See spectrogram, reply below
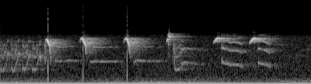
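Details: Malinois Waterslager canary recorded on 26 October 2012, singing crisp descending whistled notes at a quick, slightly uneven pace, with the later notes splitting into layered falling tones.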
